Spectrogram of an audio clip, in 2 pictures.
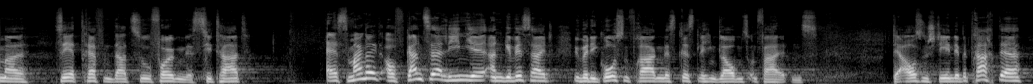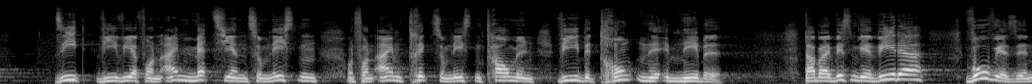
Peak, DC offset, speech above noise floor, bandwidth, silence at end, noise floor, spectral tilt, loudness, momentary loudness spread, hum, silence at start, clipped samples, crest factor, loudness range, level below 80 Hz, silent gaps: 0 dBFS; under 0.1%; 38 dB; 14.5 kHz; 0 s; -53 dBFS; -6.5 dB/octave; -16 LUFS; 7 LU; none; 0 s; under 0.1%; 16 dB; 4 LU; -52 dBFS; none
